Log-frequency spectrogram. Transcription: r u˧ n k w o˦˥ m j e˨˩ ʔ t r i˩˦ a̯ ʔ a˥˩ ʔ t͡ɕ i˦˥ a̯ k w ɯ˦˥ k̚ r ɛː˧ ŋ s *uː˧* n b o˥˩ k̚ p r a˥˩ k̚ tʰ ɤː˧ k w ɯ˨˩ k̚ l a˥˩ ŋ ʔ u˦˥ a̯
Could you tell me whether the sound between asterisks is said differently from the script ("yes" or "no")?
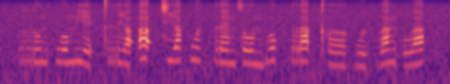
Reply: yes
